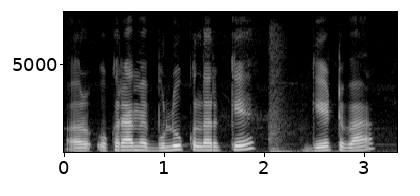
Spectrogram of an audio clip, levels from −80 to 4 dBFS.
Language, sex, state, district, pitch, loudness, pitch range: Bhojpuri, female, Jharkhand, Palamu, 190 Hz, -18 LUFS, 175-200 Hz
